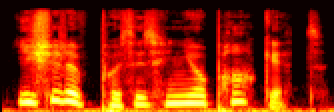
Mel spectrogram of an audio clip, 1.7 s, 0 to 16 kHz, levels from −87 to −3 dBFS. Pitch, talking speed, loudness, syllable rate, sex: 220 Hz, 285 wpm, -18 LUFS, 6.0 syllables/s, female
